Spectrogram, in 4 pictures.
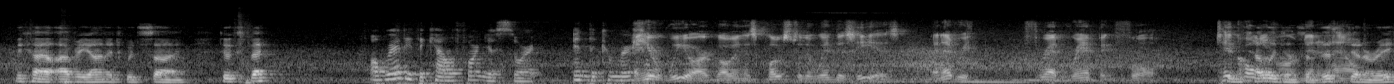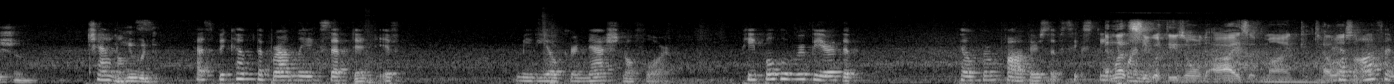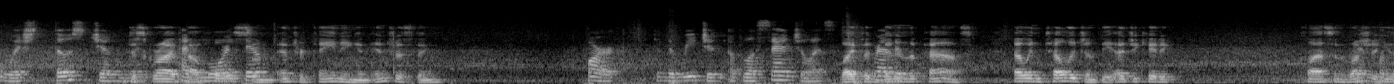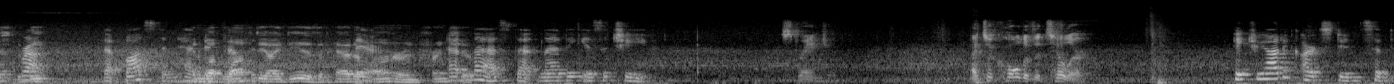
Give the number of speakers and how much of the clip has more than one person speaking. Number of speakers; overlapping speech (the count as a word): three, about 16%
